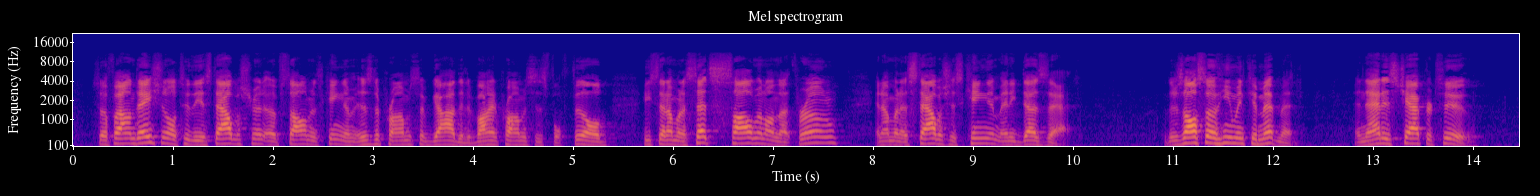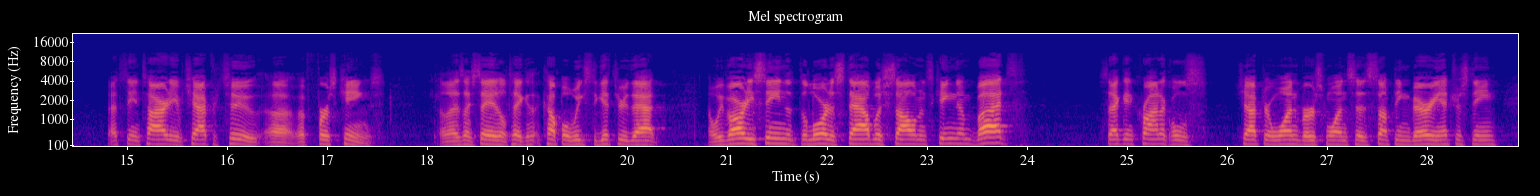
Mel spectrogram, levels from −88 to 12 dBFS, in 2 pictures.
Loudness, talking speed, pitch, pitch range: -26 LUFS, 195 wpm, 155 Hz, 145-175 Hz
